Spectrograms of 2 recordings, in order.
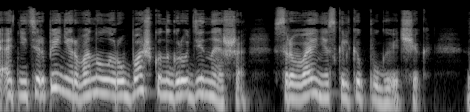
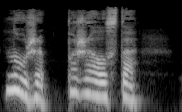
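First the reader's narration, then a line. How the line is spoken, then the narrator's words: Pleading whisper. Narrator (Russian): прошептала капитану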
